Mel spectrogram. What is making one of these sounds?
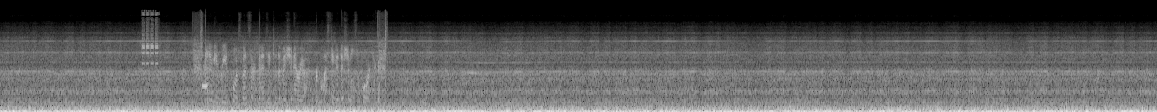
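A jet engine roars steadily inside the cockpit.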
